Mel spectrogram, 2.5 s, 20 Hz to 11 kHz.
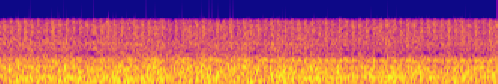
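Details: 1945 Farmall BN after cleaning blockage from the Zenith carburetor and setting float level, idle screw 3/4 turn, in neutral: steady, even low idle with no misses, hunting or stumbles; idle now adjustable and improved. Normal idle.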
